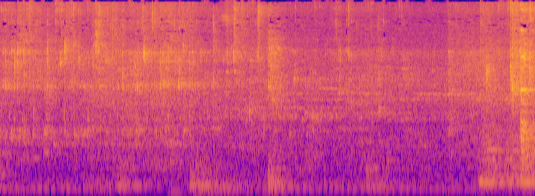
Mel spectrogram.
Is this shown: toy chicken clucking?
no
